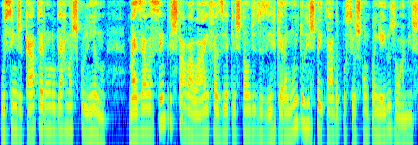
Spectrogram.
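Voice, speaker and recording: The woman's voice has a fairly low pitch, a dark, mellow tone and ordinary pitch variation. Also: moderate pace. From Magé, Rio de Janeiro state, Brazil. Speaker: history professor. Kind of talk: scripted narration.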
